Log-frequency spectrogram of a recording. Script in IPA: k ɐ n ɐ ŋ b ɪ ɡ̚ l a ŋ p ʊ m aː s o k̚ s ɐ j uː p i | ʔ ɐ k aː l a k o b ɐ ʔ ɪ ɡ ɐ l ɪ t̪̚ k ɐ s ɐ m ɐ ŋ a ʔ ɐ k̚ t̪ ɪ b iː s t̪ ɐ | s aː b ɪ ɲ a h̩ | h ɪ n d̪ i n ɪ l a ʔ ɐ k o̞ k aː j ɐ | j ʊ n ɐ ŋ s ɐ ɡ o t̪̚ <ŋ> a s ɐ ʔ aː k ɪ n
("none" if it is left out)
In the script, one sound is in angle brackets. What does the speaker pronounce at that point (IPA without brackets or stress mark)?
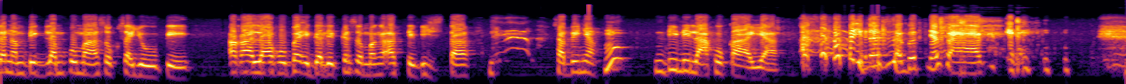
ɲ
